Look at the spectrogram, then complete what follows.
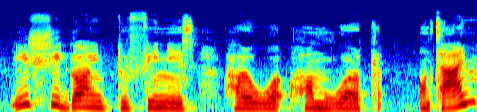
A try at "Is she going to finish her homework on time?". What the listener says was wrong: Muy bien. Ahora más relajada.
